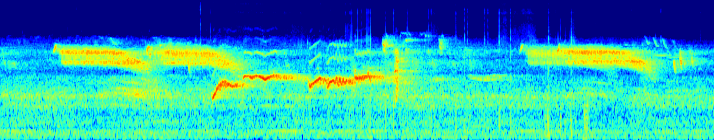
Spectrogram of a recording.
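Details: Sparrow chorus outdoors: long high buzzy trills open and close, with a middle run of short whistled notes stepping upward.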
